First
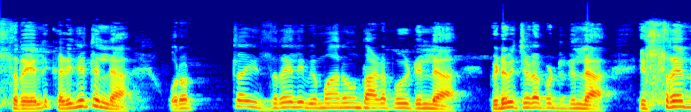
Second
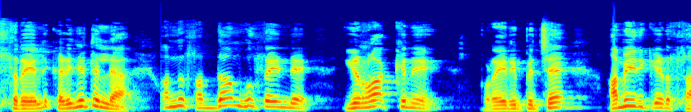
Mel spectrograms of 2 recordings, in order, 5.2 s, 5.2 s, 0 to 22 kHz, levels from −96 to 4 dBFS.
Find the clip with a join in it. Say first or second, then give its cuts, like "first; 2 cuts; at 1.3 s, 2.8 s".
second; 1 cut; at 1.1 s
